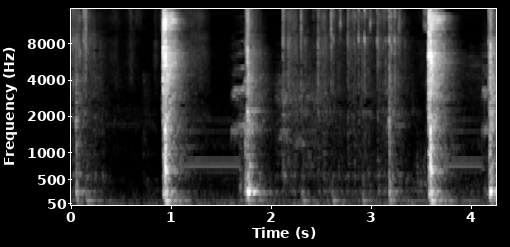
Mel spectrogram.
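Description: Sewing machine run in short, slow spurts: a handful of separate sharp clacks, with a faint motor whine between some of them.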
